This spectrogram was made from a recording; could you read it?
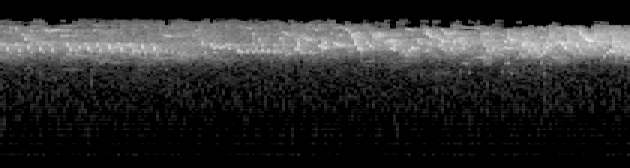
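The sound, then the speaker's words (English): A dense dawn chorus in Canada's boreal forest: starting from a single bird, many birds sing at once, overlapping chirps, trills and warbles filling the air continuously, with no talking, building slightly in intensity toward the end. “Dawn in Canada's boreal forest is the audio equivalent of time-lapse photography. Starting with a single bird, it quickly crescendos to the point where it almost hurts.”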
